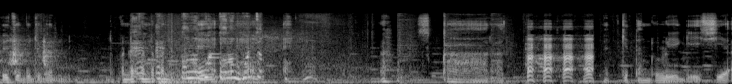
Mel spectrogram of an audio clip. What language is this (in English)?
Indonesian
